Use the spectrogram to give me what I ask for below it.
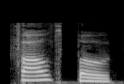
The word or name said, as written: faltboat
